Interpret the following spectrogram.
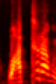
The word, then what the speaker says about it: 와트: 지금 W라고 써드리기는 했지만 숫자 뒤에 나와 있는 이 W는 워크 2를 얘기하는 게 아니에요. 단위죠, 단위. 그치? 읽을 때는 와트라고 읽습니다.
